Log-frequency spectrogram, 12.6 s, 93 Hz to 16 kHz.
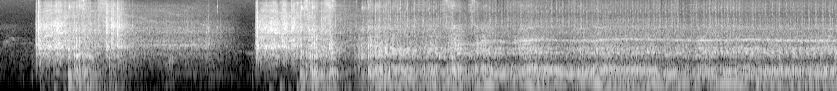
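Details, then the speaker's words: R31 Skyline RB30E: cranks, catches, stumbles, then a lumpy idle that wanders up and down; won't idle properly, owner suspects bad spark from a distributor and coil of unknown history. "and then next time I'll draw and diagnose why it's not idling properly"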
